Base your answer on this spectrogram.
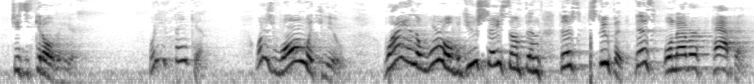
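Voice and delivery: loud, high, scolding disbelief; exasperated rebuke. Acted. Peter pulling Jesus aside to scold him, loud and exasperated. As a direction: chew him out like a frustrated friend.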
